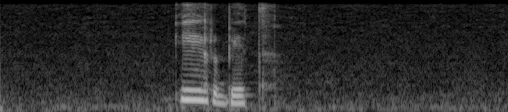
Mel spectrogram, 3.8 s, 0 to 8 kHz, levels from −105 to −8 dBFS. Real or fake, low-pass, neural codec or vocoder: fake; 7.2 kHz; codec, 16 kHz, 4 kbps, FreqCodec, larger model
